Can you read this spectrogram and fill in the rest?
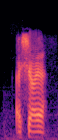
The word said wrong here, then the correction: Asahi: I'd pronounce that Asahi, but okay.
